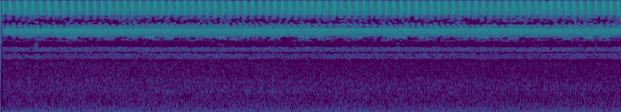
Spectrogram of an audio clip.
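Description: Crickets chirping in a steady, rapid trill, opening with a brief sharp click.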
